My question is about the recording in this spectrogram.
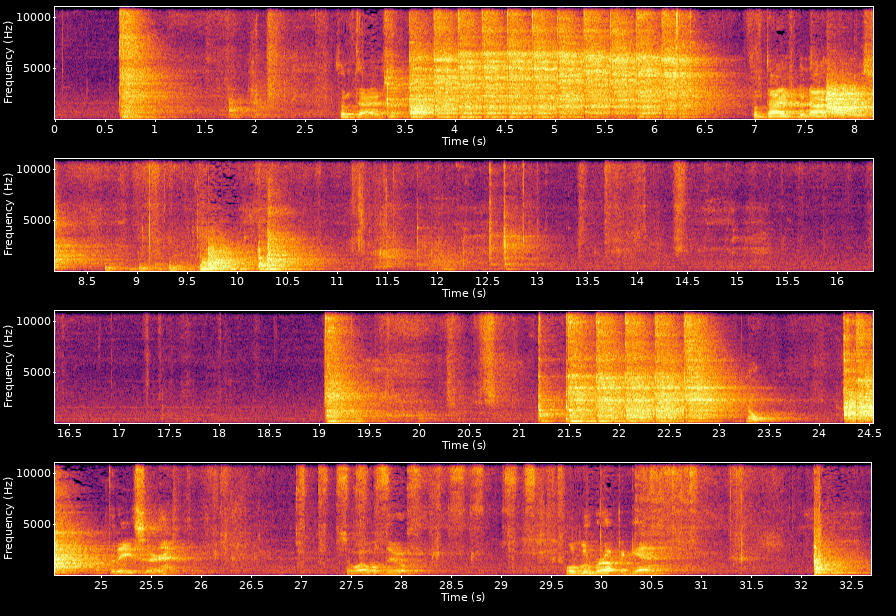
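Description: Bursts of rapid metal-on-metal hammering, each lasting a few seconds, about three seconds in and again around twenty seconds in. There are lighter clinks of steel tools on metal in between and a run of sharper knocks near the end.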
